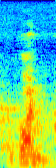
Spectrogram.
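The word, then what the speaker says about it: one: ये वन sided game, सबसे पहले इसका उच्चारण वन, वो का प्रयोग हो पा रहा है।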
